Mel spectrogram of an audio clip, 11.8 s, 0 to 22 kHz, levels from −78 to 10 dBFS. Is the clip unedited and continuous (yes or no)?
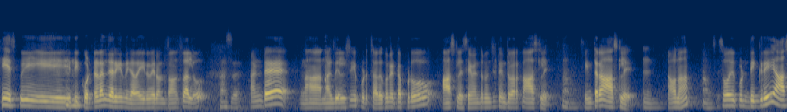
yes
